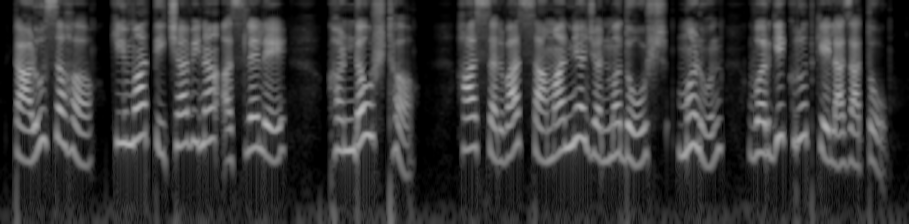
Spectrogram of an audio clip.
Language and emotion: Marathi, neutral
